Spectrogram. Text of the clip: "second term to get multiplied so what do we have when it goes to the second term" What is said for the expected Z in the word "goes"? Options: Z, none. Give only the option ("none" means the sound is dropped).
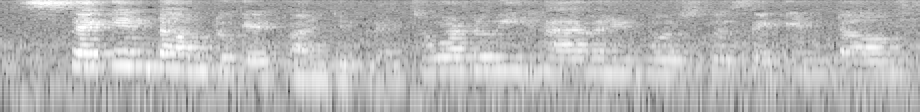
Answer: none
